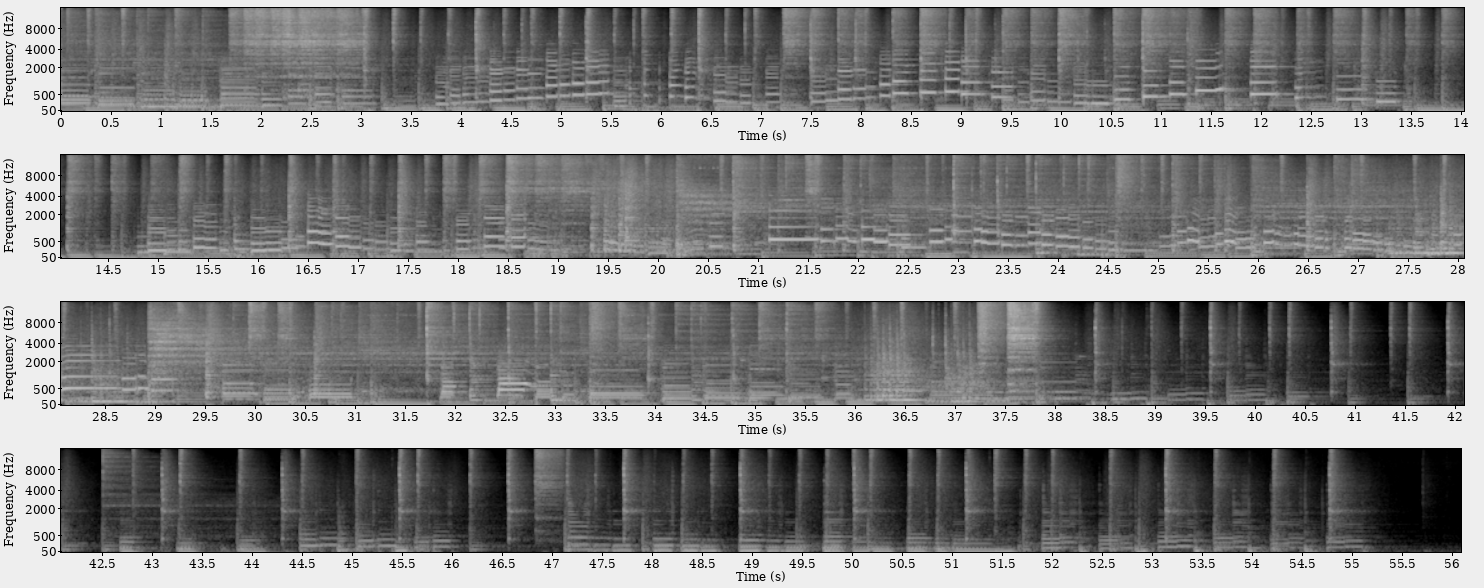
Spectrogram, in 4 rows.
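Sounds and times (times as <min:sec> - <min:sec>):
drum kit cymbals: 0:00.0 - 0:55.1
electric bass: 0:00.0 - 0:55.4.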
